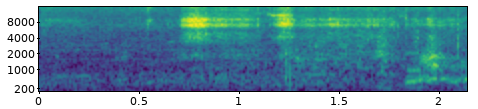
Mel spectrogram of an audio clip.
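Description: Near silence: faint outdoor background with a few brief, faint distant sounds, among them a short high sound about three-quarters of a second in and a faint cry near the end.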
